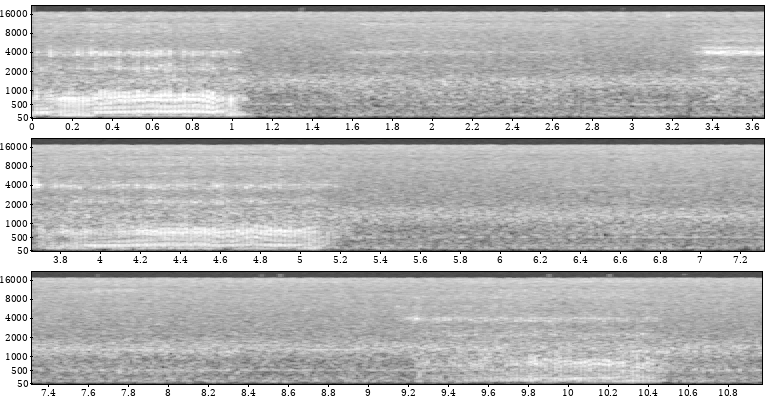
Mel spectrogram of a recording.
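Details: Black pug asleep in bed and dreaming: rhythmic rattling snores, one on each breath about every four seconds, with quiet room hiss between them; snoring.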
